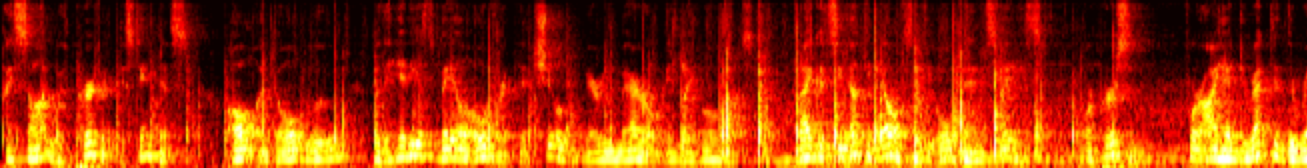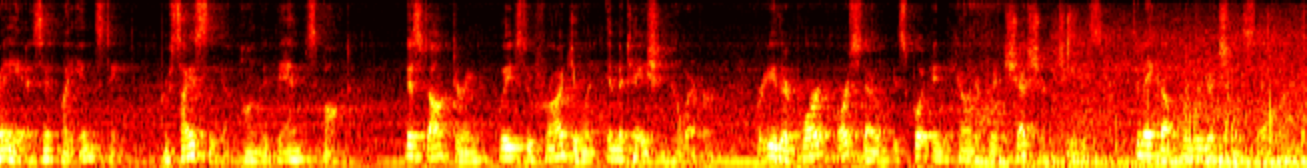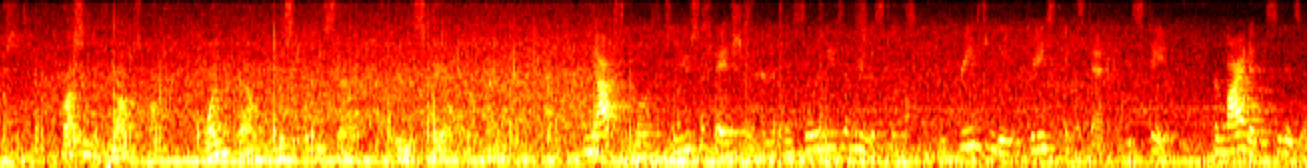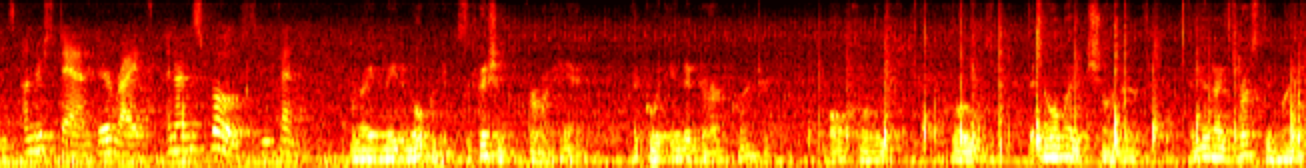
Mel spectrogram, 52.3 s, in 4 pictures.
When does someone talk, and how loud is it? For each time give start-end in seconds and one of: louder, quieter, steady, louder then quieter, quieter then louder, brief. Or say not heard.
0.0-52.2 steady.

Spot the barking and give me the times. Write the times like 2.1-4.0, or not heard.
not heard.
